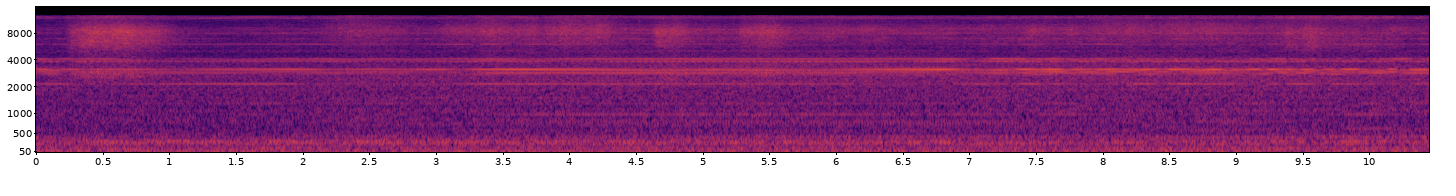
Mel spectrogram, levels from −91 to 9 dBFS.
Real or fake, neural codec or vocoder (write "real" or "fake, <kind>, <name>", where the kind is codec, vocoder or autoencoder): real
